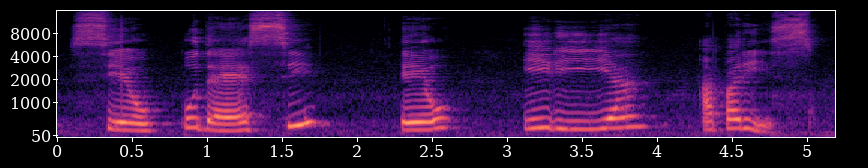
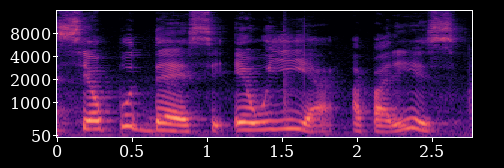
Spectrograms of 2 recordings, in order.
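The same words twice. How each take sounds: First: Slow, deliberate reading of the correct sentence; slow example sentence. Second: Slow, deliberate reading of the wrong sentence; slow wrong example. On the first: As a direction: read slowly, word by word, as the correct model. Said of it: "por exemplo". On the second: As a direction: spell out the mistaken sentence slowly. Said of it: "estrutura inadequada". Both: Shown as a demonstration.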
